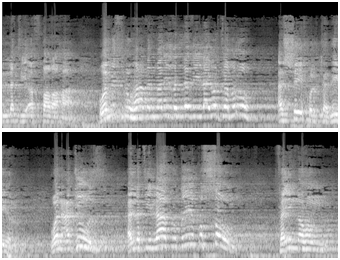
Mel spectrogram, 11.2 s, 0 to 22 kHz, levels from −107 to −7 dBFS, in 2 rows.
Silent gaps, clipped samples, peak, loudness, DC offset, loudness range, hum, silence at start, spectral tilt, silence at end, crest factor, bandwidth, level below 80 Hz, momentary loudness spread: none; 0.3%; 0 dBFS; -13 LUFS; under 0.1%; 2 LU; none; 0 s; -4.5 dB/octave; 0 s; 12 dB; 15.5 kHz; -34 dBFS; 12 LU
